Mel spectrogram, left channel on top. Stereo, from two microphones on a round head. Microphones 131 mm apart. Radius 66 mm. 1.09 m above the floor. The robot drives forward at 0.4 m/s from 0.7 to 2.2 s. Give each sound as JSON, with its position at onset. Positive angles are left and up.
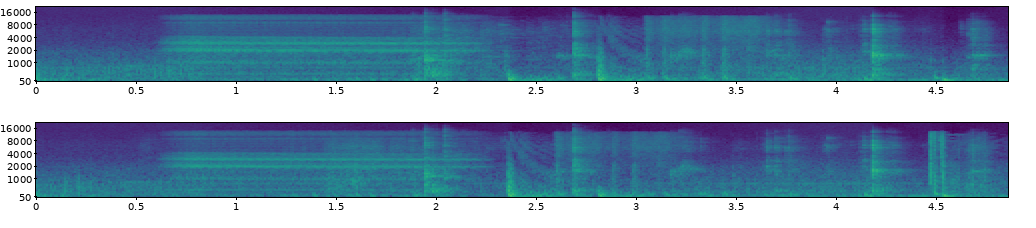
{"t": 1.9, "sound": "chewing", "side_deg": 0, "distance_m": 1.8}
